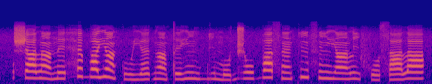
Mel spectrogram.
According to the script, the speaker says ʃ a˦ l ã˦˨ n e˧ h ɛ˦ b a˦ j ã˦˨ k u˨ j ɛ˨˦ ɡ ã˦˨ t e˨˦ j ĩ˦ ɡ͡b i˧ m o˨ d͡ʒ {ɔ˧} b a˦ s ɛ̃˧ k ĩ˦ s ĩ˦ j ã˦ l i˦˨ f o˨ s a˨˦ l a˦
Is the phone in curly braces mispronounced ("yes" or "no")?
yes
